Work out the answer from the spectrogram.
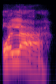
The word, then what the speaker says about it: hola: that in a bit H by itself is a silent letter like all the time so even though it's spelled there it is pronounced as o l a hola hola hola hola hola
